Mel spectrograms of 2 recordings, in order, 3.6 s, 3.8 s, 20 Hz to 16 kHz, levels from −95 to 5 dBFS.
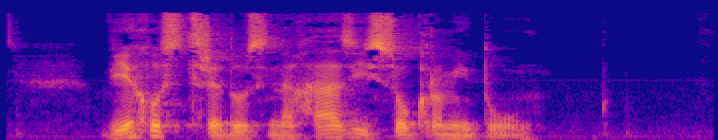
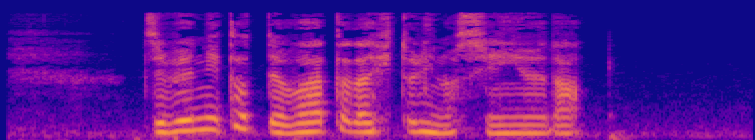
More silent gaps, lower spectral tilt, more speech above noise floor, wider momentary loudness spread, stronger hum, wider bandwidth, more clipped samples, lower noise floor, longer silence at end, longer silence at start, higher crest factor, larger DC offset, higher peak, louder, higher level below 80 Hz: neither; about the same, -3 dB/octave vs -4 dB/octave; about the same, 39 dB vs 37 dB; first, 13 LU vs 8 LU; neither; about the same, 11.5 kHz vs 11.5 kHz; neither; about the same, -63 dBFS vs -61 dBFS; first, 0.95 s vs 0.7 s; second, 0.5 s vs 0.7 s; about the same, 22 dB vs 18 dB; neither; first, -4 dBFS vs -8 dBFS; about the same, -23 LUFS vs -24 LUFS; first, -48 dBFS vs -60 dBFS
